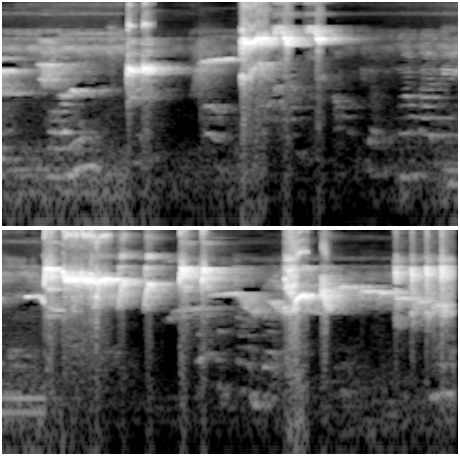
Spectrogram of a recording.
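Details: A captive orange-headed thrush sings a rich, varied run of loud whistles, trills and harsh chattering phrases in quick bursts, with other faint sounds in the quieter gaps.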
